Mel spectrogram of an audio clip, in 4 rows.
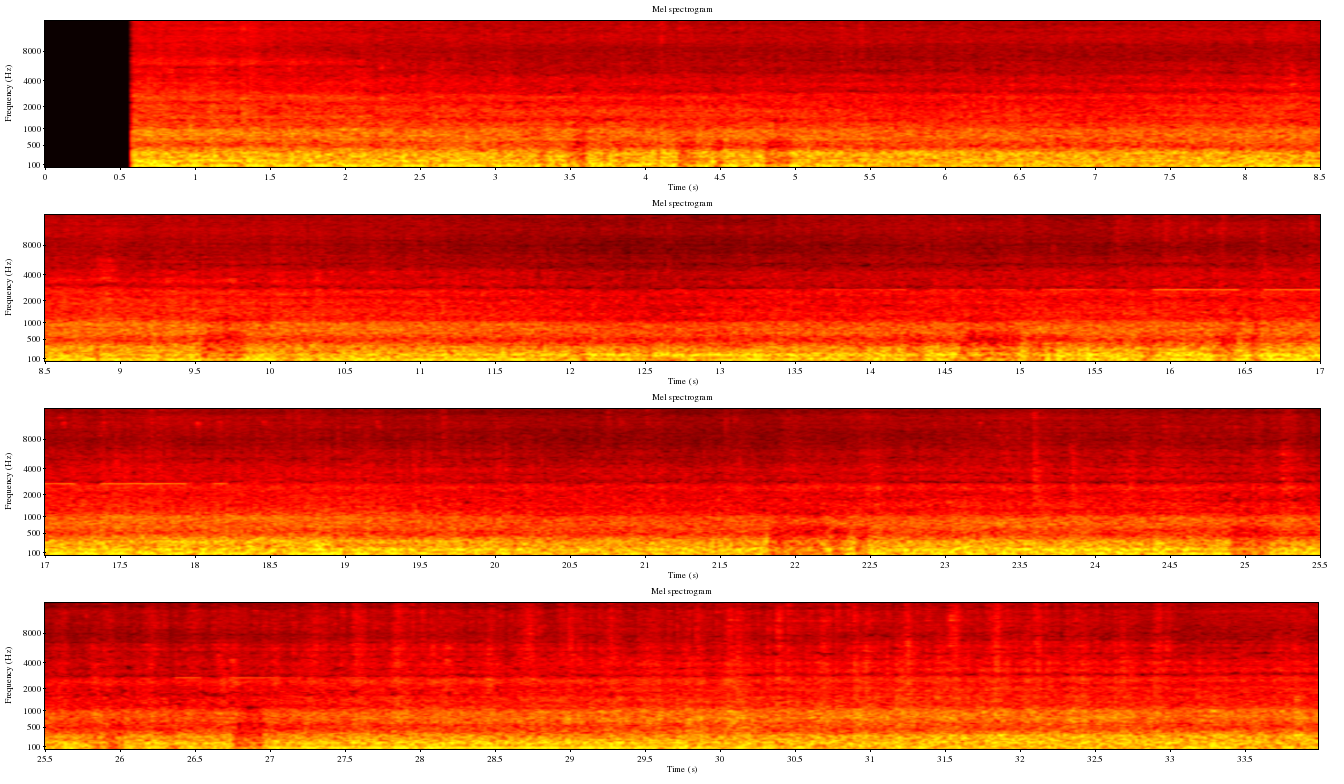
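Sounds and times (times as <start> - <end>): combine harvester engine hum: 0.6 - 33.9
faint high beeps: 13.6 - 18.2.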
